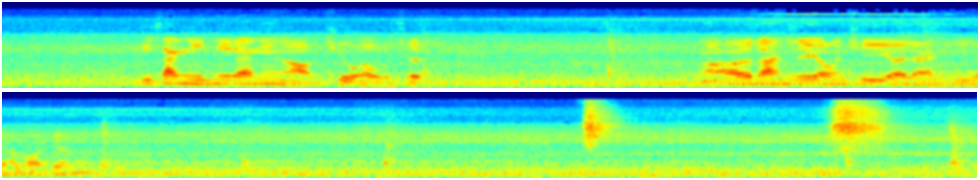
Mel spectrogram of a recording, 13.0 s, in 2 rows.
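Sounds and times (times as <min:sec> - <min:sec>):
train running noise: 0:01.8 - 0:13.0
short sharp air hisses: 0:10.4 - 0:10.8, 0:12.0 - 0:12.6.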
